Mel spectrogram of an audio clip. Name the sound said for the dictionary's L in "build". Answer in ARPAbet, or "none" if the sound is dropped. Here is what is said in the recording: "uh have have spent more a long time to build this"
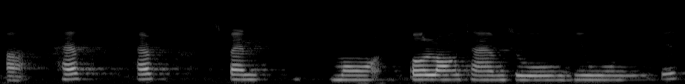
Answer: N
